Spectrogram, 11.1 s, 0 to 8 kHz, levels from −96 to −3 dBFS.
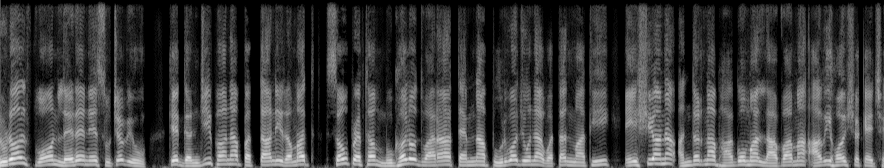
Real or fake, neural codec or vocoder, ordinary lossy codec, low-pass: fake; codec, 16 kHz, 2 kbps, X-Codec, HuBERT features, trained on general audio; none; none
